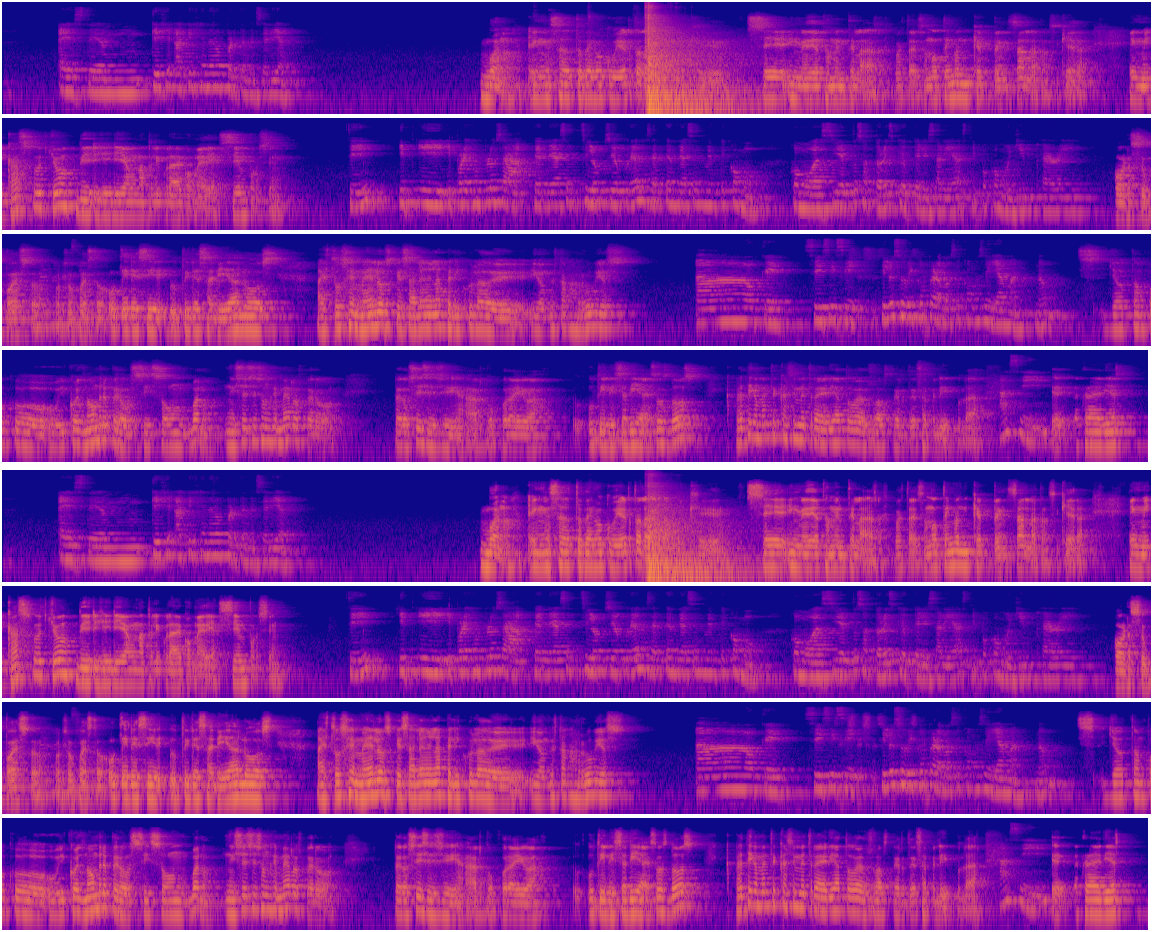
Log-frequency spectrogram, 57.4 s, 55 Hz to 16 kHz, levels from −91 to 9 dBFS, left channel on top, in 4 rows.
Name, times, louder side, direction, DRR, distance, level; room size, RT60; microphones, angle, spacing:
voice 1, 0.7-3.6 13.4-13.5 18.7-19.0 19.3-23.8 24.2-27.9 29.2-29.9 37.4-38.5 38.8-39.4 39.7-41.9 50.4-50.9 55.5-56.2, equal, ahead, -1 dB, 1.9 m, -43 dB
voice 2, 6.0-17.8 28.3-36.5 42.2-47.6 48.0-49.9 50.2-52.0 52.3-55.6 56.2-57.0, right 3 dB, 65° right, 9 dB, 0.6 m, -33 dB
sound 1, 7.3-7.6 7.9-10.7 11.8-11.9, left 2 dB, 50° left, 1.0 m, -33 dB
14.5 x 12.0 x 2.8 m, 0.88 s
head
